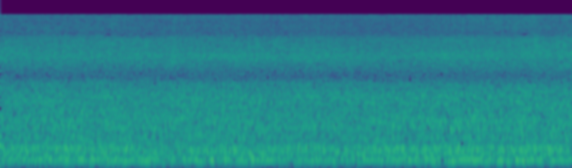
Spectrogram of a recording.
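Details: Honey bees settling into a Warre hive just after being returned from a swarm; an even, low humming buzz runs unbroken, somewhat fan-like and without clear individual passes.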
